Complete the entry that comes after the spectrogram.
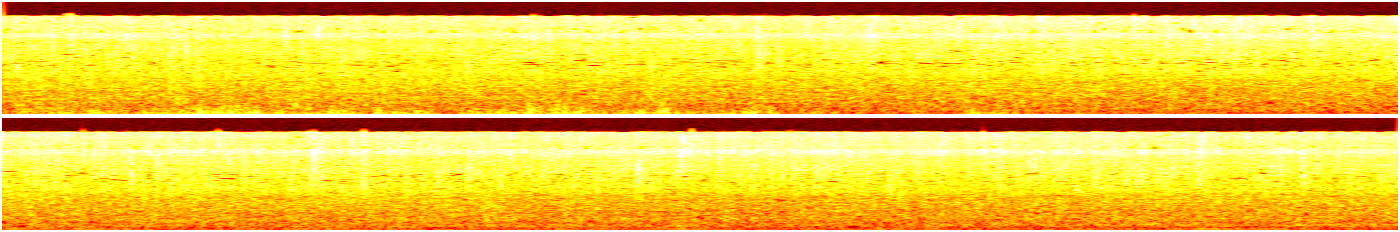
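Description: Heavy rain falling steadily on vegetation and open ground, a constant hiss. A low rumble comes and goes in the first few seconds.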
